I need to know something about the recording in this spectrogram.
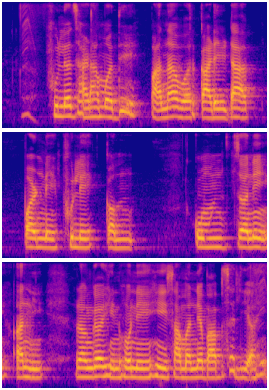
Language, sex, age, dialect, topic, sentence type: Marathi, female, 60-100, Varhadi, agriculture, statement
